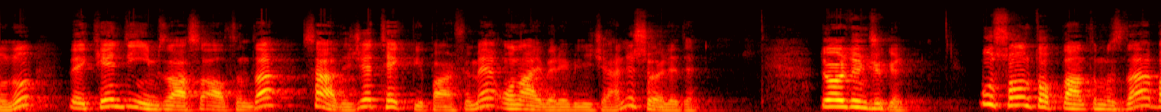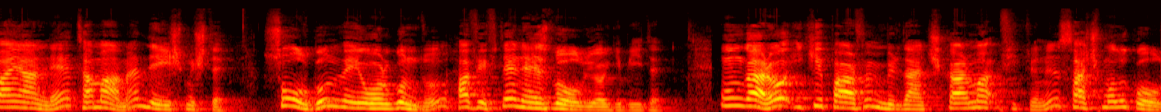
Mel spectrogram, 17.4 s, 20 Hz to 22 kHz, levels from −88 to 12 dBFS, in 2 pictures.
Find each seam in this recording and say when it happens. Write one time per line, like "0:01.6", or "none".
0:14.0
